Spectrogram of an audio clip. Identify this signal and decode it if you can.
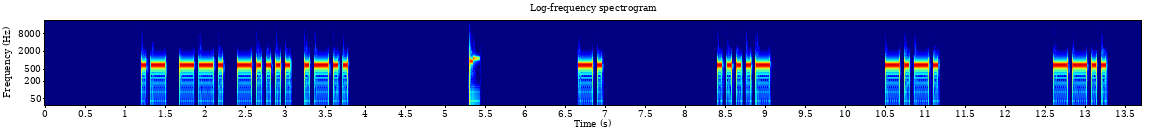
Morse code, heard as a keyed tone, about 20 wpm, spaced as for 9 wpm, 700 Hz. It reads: AG6L N4CZ
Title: USA Call Signs - 4 Characters - 8x Character Spacing - 20wpm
